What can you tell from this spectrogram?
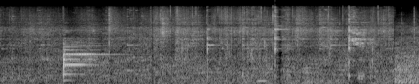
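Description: Metal spatula stirring whole spices being dry-roasted in a steel karahi: scraping and clinking of metal on metal, with one ringing clang about half a second in.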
